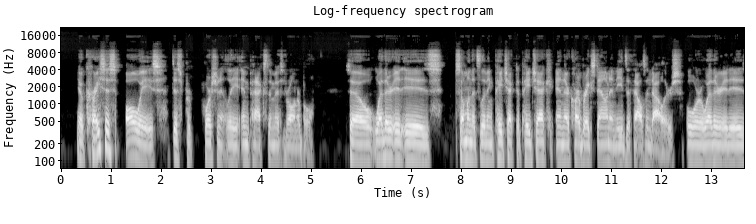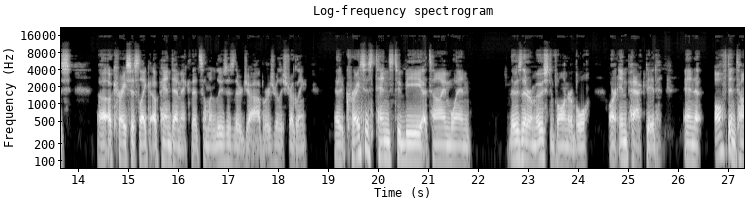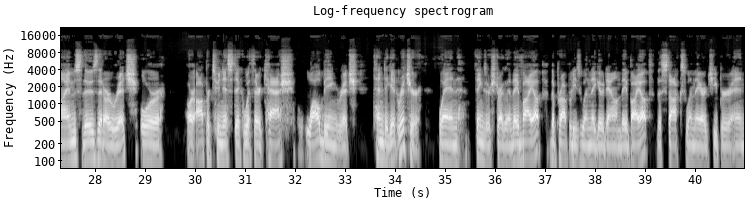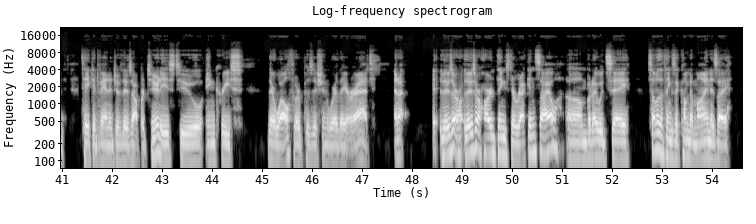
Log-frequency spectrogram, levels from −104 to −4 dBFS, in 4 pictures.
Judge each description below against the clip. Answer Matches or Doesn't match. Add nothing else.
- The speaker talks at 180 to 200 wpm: Doesn't match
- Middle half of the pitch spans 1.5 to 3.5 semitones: Matches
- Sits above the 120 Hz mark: Doesn't match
